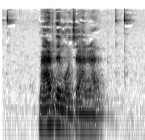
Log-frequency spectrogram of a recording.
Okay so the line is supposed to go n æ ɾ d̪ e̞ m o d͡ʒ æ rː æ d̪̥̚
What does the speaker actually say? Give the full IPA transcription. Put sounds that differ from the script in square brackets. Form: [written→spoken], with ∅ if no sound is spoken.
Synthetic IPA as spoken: [n→m] æ ɾ d̪ e̞ m o d͡ʒ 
